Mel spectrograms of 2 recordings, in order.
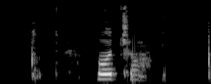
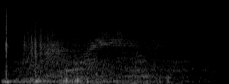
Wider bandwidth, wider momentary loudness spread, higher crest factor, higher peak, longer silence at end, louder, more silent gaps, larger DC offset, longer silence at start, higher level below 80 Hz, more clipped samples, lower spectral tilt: about the same, 16.5 kHz vs 16.5 kHz; first, 24 LU vs 15 LU; second, 18 dB vs 24 dB; first, -2 dBFS vs -24 dBFS; first, 0.65 s vs 0.15 s; first, -17 LUFS vs -48 LUFS; neither; neither; first, 0.3 s vs 0 s; second, -74 dBFS vs -62 dBFS; neither; second, -1.5 dB/octave vs -5.5 dB/octave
